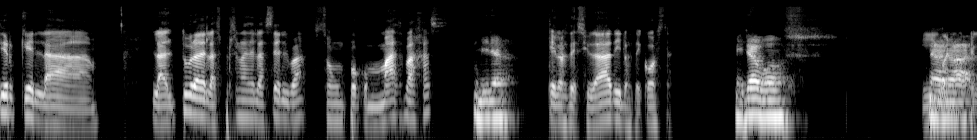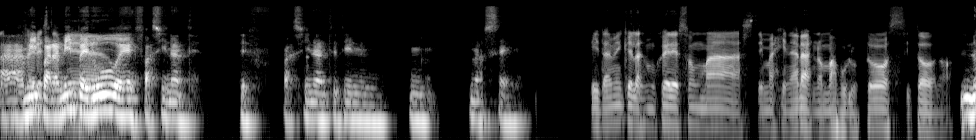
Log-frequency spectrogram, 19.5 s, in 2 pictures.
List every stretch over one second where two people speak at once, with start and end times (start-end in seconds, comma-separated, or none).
9.3-11.0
